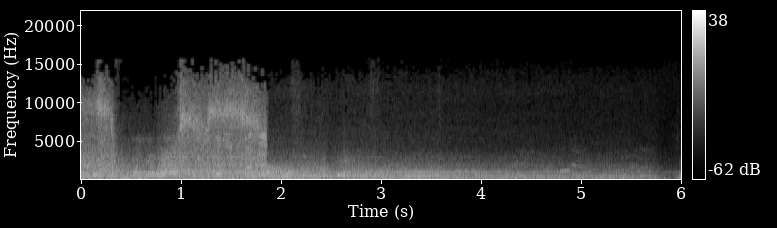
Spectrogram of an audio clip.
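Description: Indistinct voices over steady noise, with two brief bursts of hiss in the first two seconds.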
